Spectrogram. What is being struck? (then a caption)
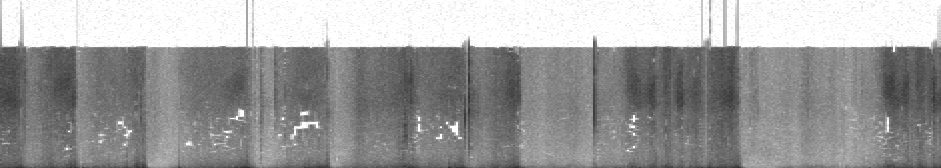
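Synthetic fur microphone windscreen. Fingertips and long nails rub and scratch the sides of a fluffy synthetic fur microphone windscreen. The result is a deep, muffled, booming rustle in uneven bursts with brief quieter gaps, almost all low rumble with little high-end detail.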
